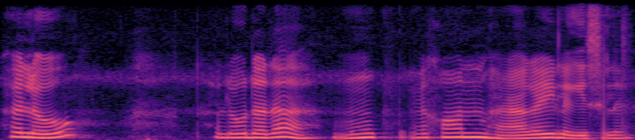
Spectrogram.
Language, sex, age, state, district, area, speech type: Assamese, female, 30-45, Assam, Sivasagar, rural, spontaneous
